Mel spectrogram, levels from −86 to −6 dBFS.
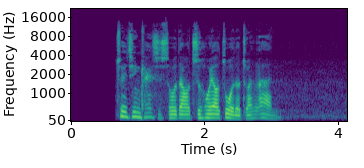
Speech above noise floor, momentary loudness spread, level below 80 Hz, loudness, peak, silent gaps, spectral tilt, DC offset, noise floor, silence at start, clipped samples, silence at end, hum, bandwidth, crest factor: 33 dB; 8 LU; -74 dBFS; -27 LUFS; -8 dBFS; none; -4 dB/octave; under 0.1%; -59 dBFS; 0.7 s; under 0.1%; 1.05 s; none; 14 kHz; 20 dB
